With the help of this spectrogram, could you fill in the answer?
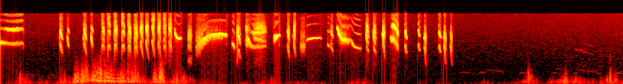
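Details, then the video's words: Common linnet kept as a decoy, singing live: a dense rattling series of rapid chirps and a few rising twangy whistles over about six seconds, then quiet with soft low knocks. "Canto del Pardillo. Dos pájaros de reclamo"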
